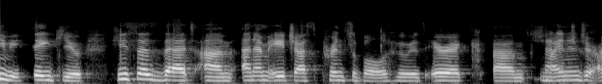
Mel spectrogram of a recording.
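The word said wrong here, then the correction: Sheninger: I always say his name wrong too, but... Eric Scheninger, thank you, is an expert when it comes to school social media and policies, and that's totally true.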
